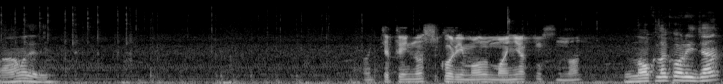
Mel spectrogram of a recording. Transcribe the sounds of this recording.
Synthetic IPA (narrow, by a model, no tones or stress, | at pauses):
bamɯd̪ed̪im | at̪ʰepʰejinasɯkʰo̞ɾɯjɯmolˠɯmanjakmɯsund̪annoklˠakʰo̞ɾɯjd͡ʒan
